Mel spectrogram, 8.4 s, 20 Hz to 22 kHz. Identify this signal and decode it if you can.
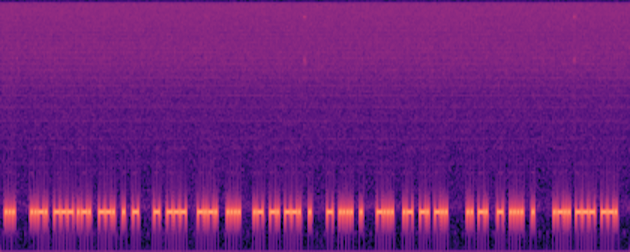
Morse code, heard as a keyed tone, about 50 wpm, spaced as for 43 wpm, 660 Hz. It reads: S FORGET TO CHANGE THE BAND IN THE LOG
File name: archived / CRSnet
